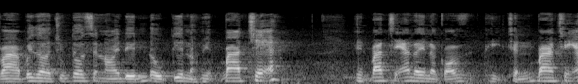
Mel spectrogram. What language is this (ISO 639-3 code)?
vie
